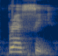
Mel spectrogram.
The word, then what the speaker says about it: précis: and unnecessary in the writing, and it is pronounced as précis, right, girls?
